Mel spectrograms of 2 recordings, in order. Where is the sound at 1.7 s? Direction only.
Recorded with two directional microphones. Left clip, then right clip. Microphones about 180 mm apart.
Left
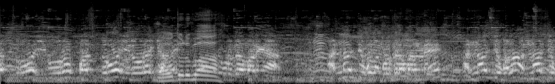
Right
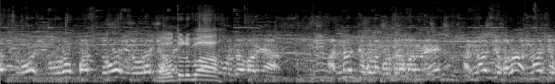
10° left (ahead or behind).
